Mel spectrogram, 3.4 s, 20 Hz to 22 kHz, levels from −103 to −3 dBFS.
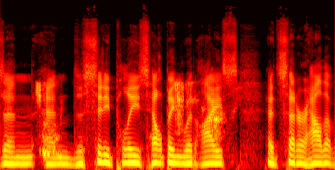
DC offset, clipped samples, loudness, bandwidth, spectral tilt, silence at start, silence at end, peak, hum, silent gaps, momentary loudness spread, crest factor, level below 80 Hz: under 0.1%; under 0.1%; -30 LUFS; 13.5 kHz; -6.5 dB/octave; 0 s; 0 s; -14 dBFS; none; none; 7 LU; 16 dB; -56 dBFS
